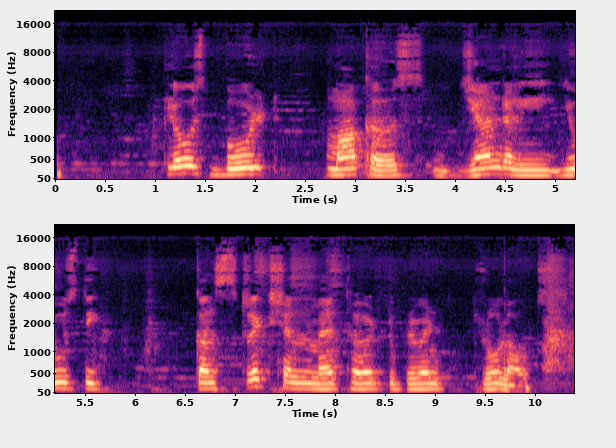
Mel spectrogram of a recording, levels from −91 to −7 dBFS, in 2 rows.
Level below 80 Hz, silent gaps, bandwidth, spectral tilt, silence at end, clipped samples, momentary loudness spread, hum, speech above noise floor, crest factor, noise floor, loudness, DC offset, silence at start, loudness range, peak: -54 dBFS; none; 16.5 kHz; -6 dB/octave; 0 s; under 0.1%; 12 LU; none; 35 dB; 16 dB; -52 dBFS; -17 LUFS; under 0.1%; 0.05 s; 2 LU; -2 dBFS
